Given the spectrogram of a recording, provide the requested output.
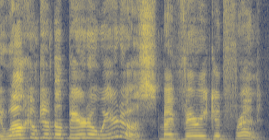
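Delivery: high, loud, beaming greeting; excited welcome. Real, not acted. Welcoming his friend Nori to the stream, high and loud with excitement.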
